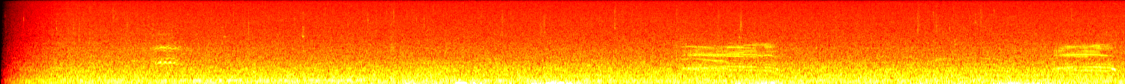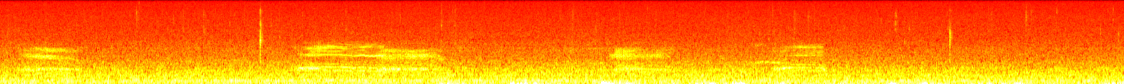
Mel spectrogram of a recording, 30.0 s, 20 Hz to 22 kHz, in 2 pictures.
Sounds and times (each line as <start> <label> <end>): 9.0 sheep bleating in the distance 10.5
11.2 occasional raindrop can be heard falling 13.9
14.0 sheep bleating in the distance 16.2
16.6 occasional raindrop can be heard falling 19.8
18.9 sheep bleating in the distance 21.0
20.4 occasional raindrop can be heard falling 23.6
23.0 sheep bleating in the distance 24.1
24.3 occasional raindrop can be heard falling 29.9
25.0 sheep bleating in the distance 26.1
